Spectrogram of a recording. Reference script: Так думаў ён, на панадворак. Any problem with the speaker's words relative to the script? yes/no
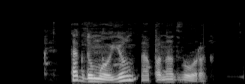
no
